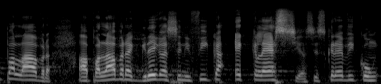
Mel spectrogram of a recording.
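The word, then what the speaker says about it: ἐκκλησία: ter ouvido essa palavra a palavra grega significa Eclésia se escreve com e k k e Eclésia sabe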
